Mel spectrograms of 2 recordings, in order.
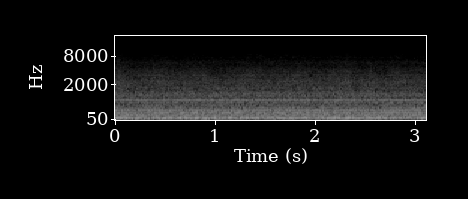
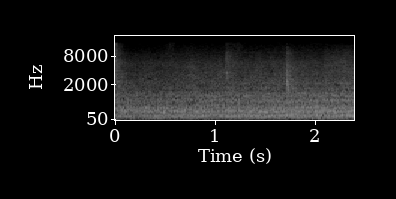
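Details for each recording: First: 2001 GE Spacemaker XL1400 microwave: loud, coarse, buzzy hum that stops abruptly, with a burnt smell. Magnetron shorted (17 ohms filament to case) and took the HV diode with it, so no heating; shorted magnetron. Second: Microwave heating popcorn: quiet, steady fan and transformer hum with faint ticks from the food; normal running.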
